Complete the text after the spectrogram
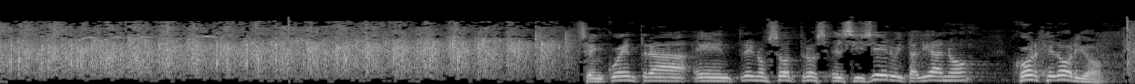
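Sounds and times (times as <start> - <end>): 
audience ovation: 0.0 - 5.8
speech: 5.8 - 11.2.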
